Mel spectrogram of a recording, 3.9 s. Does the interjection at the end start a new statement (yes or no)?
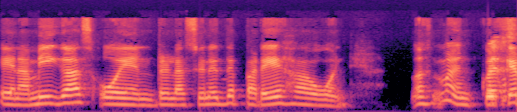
yes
